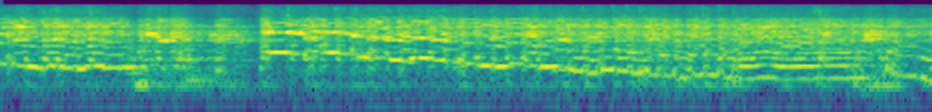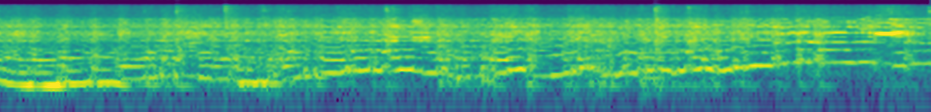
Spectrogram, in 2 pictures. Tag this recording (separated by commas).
Music, Acoustic guitar, Guitar, Plucked string instrument, Musical instrument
